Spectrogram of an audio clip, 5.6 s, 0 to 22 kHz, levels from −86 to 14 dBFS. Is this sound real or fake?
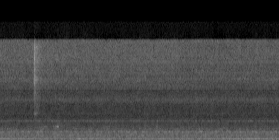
fake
